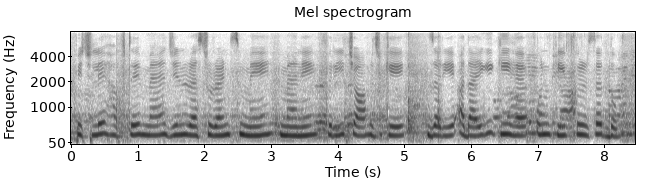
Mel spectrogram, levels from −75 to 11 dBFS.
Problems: constant background noise, continuous background conversations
